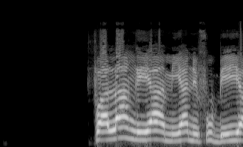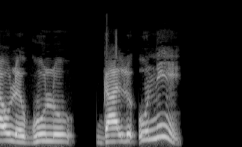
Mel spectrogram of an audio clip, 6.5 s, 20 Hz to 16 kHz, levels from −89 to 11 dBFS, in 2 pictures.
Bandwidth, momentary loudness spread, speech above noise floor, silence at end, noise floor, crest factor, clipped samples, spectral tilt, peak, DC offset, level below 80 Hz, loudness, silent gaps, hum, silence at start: 7.6 kHz; 9 LU; over 78 dB; 0.85 s; under -90 dBFS; 14 dB; under 0.1%; -7.5 dB/octave; 0 dBFS; under 0.1%; -62 dBFS; -12 LUFS; 4.29-4.53 s; none; 1.25 s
